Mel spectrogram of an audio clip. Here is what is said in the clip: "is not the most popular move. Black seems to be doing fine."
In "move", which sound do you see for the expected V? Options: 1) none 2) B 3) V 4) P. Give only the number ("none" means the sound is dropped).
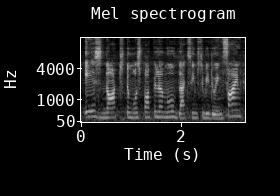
3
